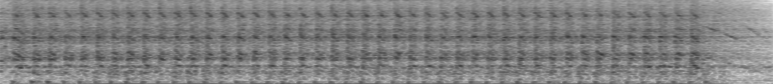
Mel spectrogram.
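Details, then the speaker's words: Ford Focus ST after turbo refurbishment, new cam belt and a service with fresh oil and coolant, cranked with a relay pulled so it won't fire: even starter cranking about three beats a second, no knocks, then winds down. Healthy crank. "well that's a good sound so if you haven't got any knocking noises coming from the engine so I reckon just put the relay in mate just fire it up"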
